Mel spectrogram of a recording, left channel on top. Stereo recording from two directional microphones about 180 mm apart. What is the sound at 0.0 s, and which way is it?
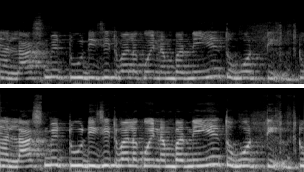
A woman's voice, 50° right (ahead or behind).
